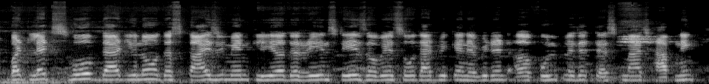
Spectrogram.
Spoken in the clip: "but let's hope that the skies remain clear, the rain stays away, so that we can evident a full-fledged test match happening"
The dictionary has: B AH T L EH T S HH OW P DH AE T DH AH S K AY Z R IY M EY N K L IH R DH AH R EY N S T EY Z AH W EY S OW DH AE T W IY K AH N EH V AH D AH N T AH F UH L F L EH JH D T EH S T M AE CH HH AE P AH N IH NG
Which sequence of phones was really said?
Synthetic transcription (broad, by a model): B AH T L EH T S HH OW P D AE T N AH S K AY Z R IY M EY N K L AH R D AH R EY N S T EY Z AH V EY S OW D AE T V IY K AH N EH V AH D AH N T AH F UH L P L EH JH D T EH S T M AE CH HH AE P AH N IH NG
